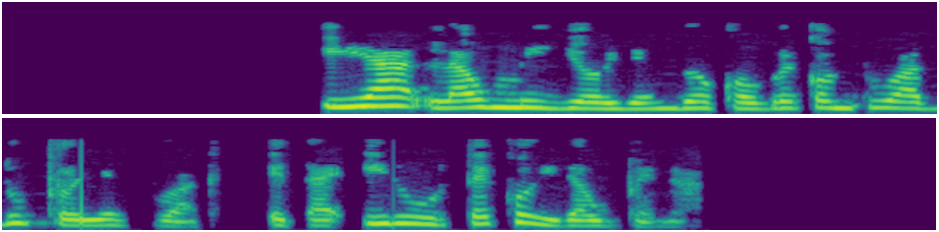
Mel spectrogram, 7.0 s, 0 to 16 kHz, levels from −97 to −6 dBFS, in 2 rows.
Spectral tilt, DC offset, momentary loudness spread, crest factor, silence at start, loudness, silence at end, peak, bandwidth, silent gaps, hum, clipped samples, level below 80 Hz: -6 dB/octave; under 0.1%; 16 LU; 18 dB; 1.2 s; -20 LUFS; 0.9 s; -4 dBFS; 7.8 kHz; 4.02-4.06 s, 4.33-4.50 s, 4.80-4.85 s; none; under 0.1%; -68 dBFS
